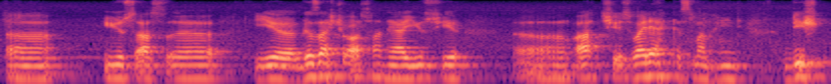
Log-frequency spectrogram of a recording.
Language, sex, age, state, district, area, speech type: Kashmiri, male, 18-30, Jammu and Kashmir, Budgam, rural, spontaneous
